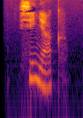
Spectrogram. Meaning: 1. bruise (mark on the skin) 2. Echium (genus of flowering plant in the Boraginaceae family) 3. drunkard (hard drinking person)
- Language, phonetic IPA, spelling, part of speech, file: Russian, [sʲɪˈnʲak], синяк, noun, Ru-синяк.ogg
